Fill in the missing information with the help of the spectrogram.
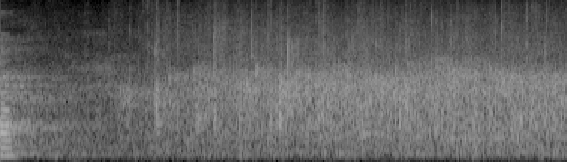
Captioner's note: audience applauding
